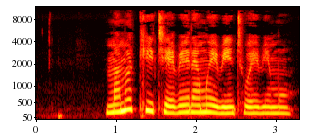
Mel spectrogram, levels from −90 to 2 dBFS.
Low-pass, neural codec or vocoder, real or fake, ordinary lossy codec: 10.8 kHz; none; real; AAC, 64 kbps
